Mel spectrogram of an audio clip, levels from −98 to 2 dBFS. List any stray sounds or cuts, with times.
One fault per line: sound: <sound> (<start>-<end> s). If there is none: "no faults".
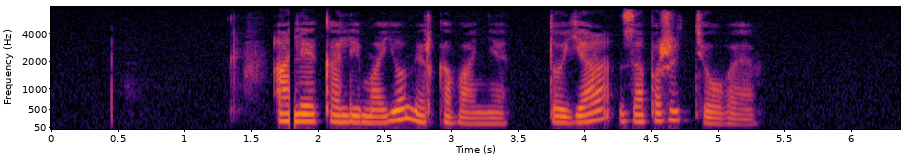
sound: dropout (1.8-1.8 s)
